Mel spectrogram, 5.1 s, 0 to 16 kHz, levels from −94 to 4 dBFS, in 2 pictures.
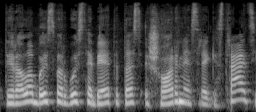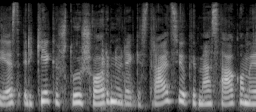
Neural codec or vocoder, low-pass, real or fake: none; 14.4 kHz; real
